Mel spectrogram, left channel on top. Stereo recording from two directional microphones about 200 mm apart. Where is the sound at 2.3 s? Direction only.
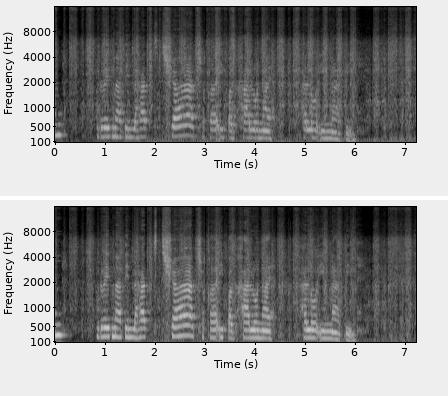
60° right (ahead or behind).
